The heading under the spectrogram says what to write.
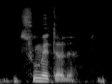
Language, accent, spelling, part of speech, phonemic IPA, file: French, France, sous-méthode, noun, /su.me.tɔd/, LL-Q150 (fra)-sous-méthode.wav
- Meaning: submethod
